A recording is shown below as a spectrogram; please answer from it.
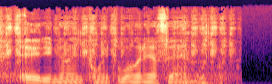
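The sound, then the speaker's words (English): Two drumsticks rubbed together, giving a rasping, scraping friction with squeaky, whining tones that bend up and down in a few strokes, fairly loud, with a voice briefly speaking before it stops abruptly. “That's the sound of two drumsticks rubbing together, only on CHUO”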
